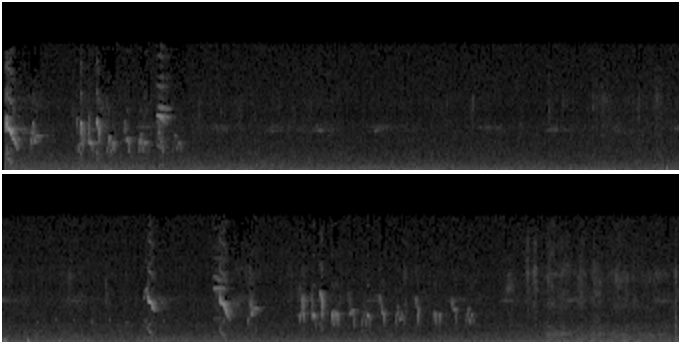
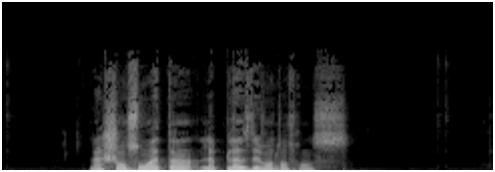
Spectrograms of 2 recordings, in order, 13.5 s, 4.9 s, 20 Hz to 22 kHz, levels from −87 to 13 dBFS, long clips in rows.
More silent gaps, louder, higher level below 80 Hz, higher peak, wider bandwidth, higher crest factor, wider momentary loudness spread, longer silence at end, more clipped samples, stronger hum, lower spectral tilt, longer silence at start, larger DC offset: neither; second, -50 LUFS vs -23 LUFS; second, -68 dBFS vs -56 dBFS; second, -22 dBFS vs -6 dBFS; about the same, 16.5 kHz vs 15 kHz; first, 28 dB vs 20 dB; about the same, 13 LU vs 13 LU; second, 0 s vs 1.5 s; neither; neither; second, -1.5 dB/octave vs -5.5 dB/octave; second, 0 s vs 0.9 s; neither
